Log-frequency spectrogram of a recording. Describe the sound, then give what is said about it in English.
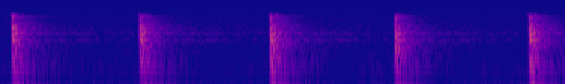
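Five sharp hammer strikes on a nail set in wood, evenly spaced about half a second apart, each a crisp knock with a quick decay and no talking. “So now use the nail set.”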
